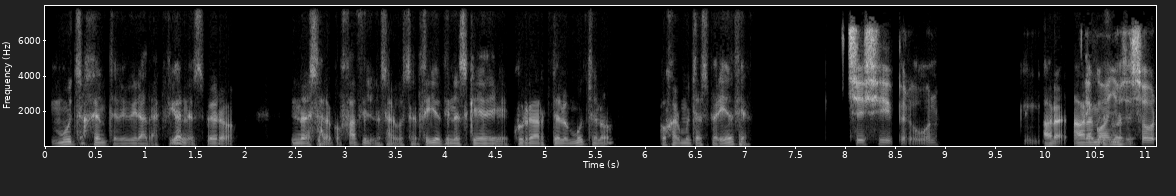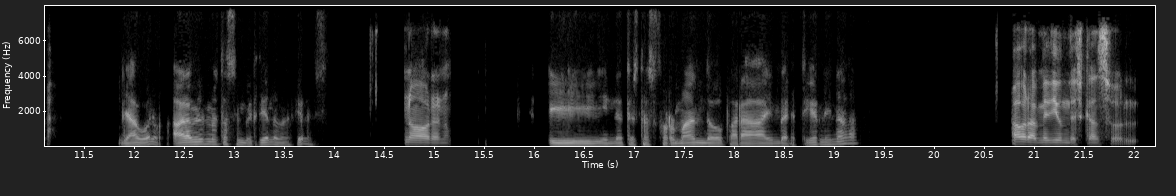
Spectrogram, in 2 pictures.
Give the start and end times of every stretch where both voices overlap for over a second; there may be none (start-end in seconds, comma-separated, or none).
none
